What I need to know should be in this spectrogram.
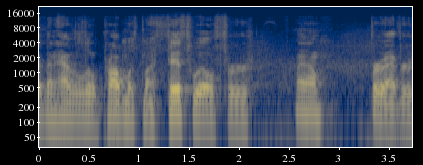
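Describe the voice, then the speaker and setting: A man speaks with fairly even intonation. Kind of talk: casual vlog chat. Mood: playful, relieved. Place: home room. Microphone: phone near.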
